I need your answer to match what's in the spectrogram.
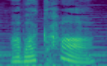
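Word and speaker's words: abaca: Abaka, accent on the last syllable, fiber from leaf stalk of banana, commonly used in Philippines for making cordage, coarse fabric, straw hats, native name for Manila hemp.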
